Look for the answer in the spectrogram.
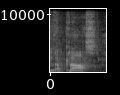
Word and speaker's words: Laplace: And the article references a guy named, and I want to pronounce it, I think the way it'd be pronounced in French, Laplace, L-A, capital P-L-A-C-E.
